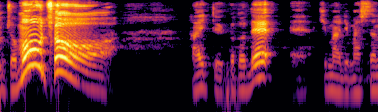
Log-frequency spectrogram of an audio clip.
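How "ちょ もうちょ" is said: rhythm-gag punchline. Acted. Streamer caps a rhythm gag, comic yell. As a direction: belt out the punchline of the chant. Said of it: "リズムネタみたいな感じでね".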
